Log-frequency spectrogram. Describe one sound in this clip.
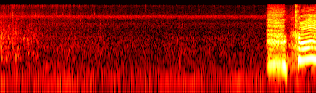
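Water gurgles and sloshes softly close by.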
